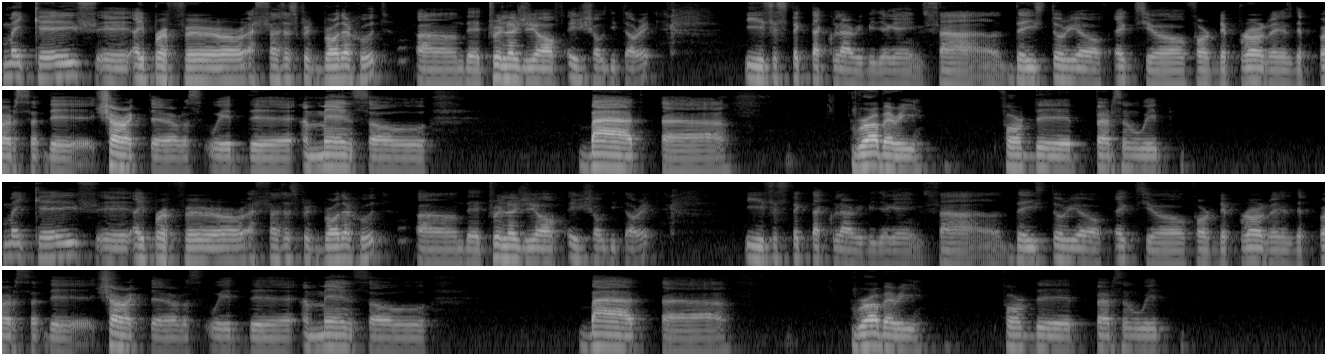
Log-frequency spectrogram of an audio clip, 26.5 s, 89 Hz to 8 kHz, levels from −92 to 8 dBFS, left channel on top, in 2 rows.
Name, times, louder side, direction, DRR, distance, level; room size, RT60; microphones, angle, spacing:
voice 1, 0.0-3.8 4.1-6.9 7.4-17.5 19.0-20.5 21.7-22.4 23.3-25.0, left 4 dB, 50° left, 0.4 m, -34 dB
6.6 x 4.8 x 6.9 m
head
